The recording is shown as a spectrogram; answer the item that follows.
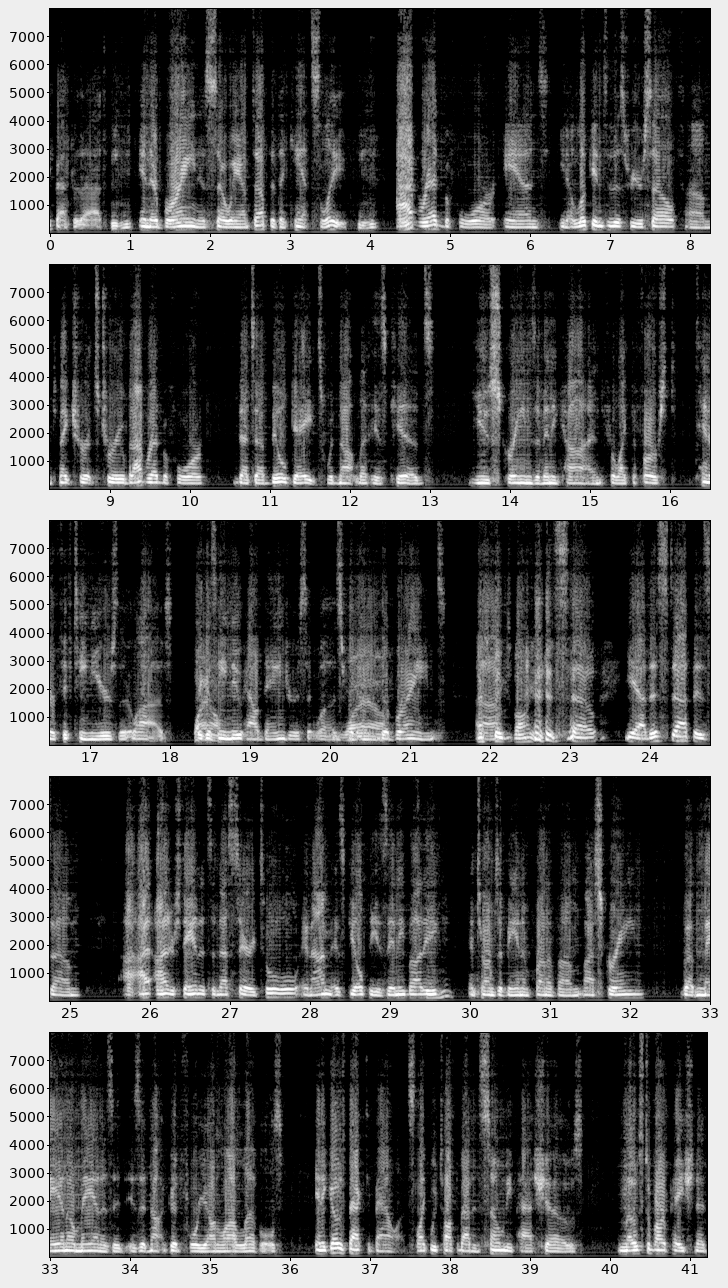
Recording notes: Sorry for the audio quality. We are working on fixing our recording equipment.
